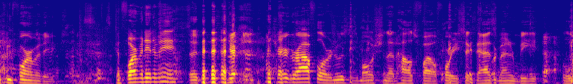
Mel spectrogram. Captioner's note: laughter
